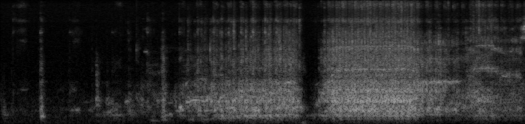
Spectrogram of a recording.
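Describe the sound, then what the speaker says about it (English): A sewing machine stitches a quilt piece, running in a steady, fairly loud whirring burst that pauses briefly before resuming, with a few faint taps and clicks before it starts. "So I'm just going to sew this piece on here and then cut off what I don't need."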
